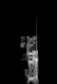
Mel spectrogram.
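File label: Raleigh Police North District Tactical; wake; p25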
